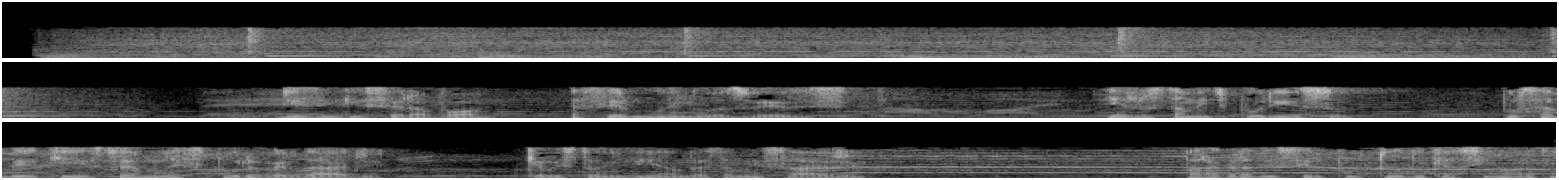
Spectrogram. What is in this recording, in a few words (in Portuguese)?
AVÓ M, Dia das Mães, Masc; Telemensagens 2017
